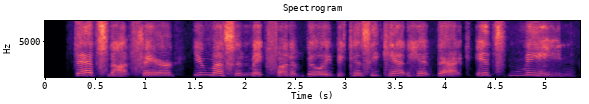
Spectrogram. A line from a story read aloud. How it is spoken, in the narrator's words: cried Dan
